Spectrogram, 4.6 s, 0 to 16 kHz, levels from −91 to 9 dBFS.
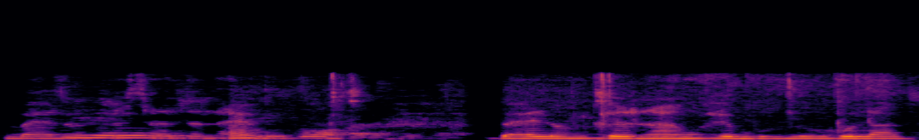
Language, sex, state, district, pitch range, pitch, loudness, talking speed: Magahi, female, Bihar, Gaya, 210-235 Hz, 220 Hz, -29 LUFS, 155 wpm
